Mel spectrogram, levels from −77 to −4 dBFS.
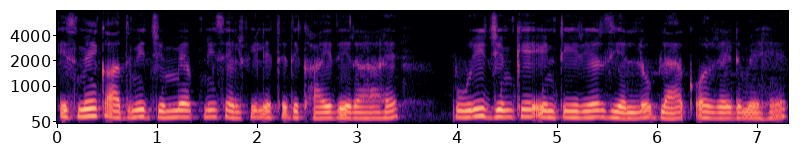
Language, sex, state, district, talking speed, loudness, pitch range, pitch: Hindi, male, Uttar Pradesh, Jyotiba Phule Nagar, 180 wpm, -22 LUFS, 150-180 Hz, 165 Hz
